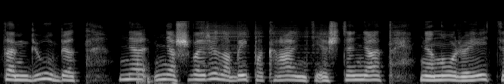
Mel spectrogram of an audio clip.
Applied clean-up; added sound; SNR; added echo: neural mask model RNNoise.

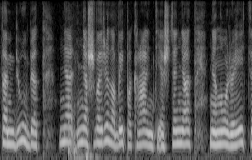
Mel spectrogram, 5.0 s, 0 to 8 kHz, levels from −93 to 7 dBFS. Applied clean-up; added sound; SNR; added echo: none; none; none; none.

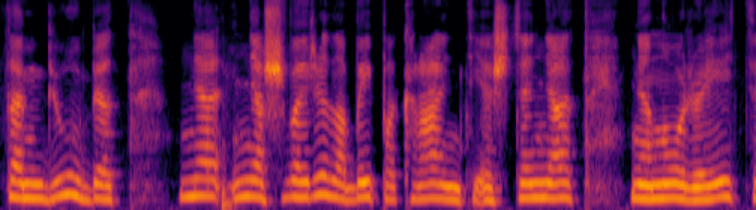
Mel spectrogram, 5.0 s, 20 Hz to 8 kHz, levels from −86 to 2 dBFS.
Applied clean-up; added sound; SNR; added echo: neural mask model Resemble Enhance denoiser.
